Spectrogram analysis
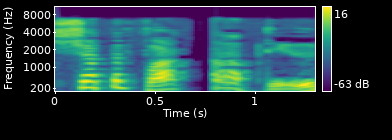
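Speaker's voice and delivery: high-pitched, angry, furious snap.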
